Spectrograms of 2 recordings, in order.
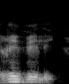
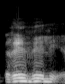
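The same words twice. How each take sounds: First: Said in the usual way. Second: "révélé" said loud and high, pointed; emphatic révélé. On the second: Acted. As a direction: lean hard on "révélé" with irony. Mocking "revealed" religions.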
